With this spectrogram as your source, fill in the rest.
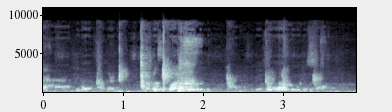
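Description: Snooker balls knock against each other and roll.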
